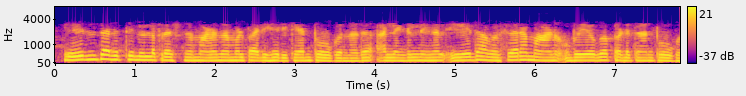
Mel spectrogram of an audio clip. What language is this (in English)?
Malayalam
